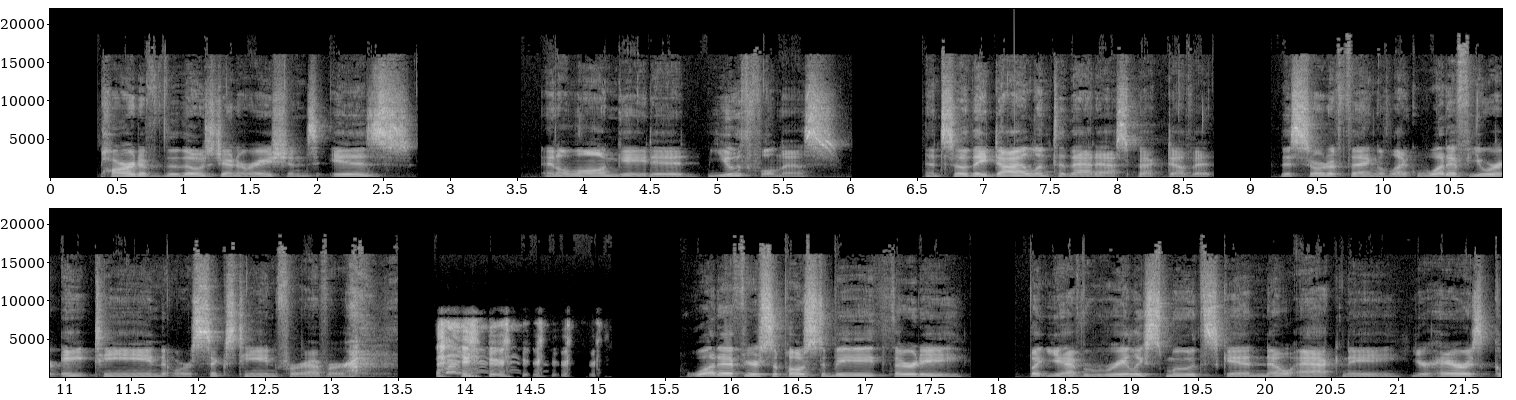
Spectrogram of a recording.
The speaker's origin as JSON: {"language": "English", "region": "East Coast", "country": "United States", "tie": "born or raised there", "also_born_or_lived": "San Francisco", "said": "growing up on the East Coast"}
